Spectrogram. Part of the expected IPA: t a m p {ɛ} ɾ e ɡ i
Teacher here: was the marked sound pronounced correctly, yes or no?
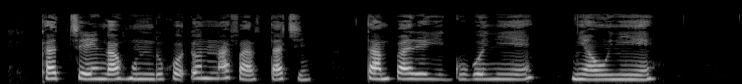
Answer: no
